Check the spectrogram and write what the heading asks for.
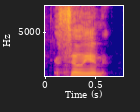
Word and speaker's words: Cillian: But I like Cillian Murphy or Killian Murphy, however you say his name. – Cillian.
